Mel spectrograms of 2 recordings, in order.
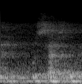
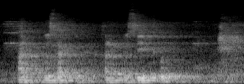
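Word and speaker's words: أنفسكم: Maka kita teringatkan firman Allah, ya ayyuhalladzina amanu qu anfusakum wa ahlikum. Jangan salah bacanya, ya ayyuhalladzina amanu anfusikum, ya ayyuhalladzina amanu qu anfusakum wa ahlikum.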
